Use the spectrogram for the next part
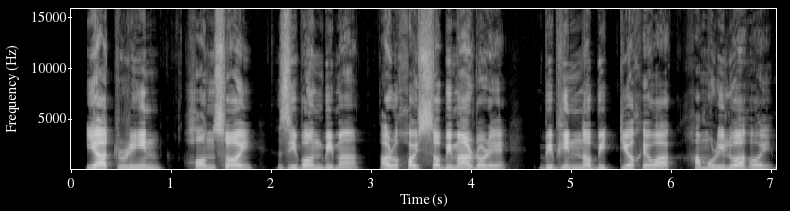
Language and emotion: Assamese, neutral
